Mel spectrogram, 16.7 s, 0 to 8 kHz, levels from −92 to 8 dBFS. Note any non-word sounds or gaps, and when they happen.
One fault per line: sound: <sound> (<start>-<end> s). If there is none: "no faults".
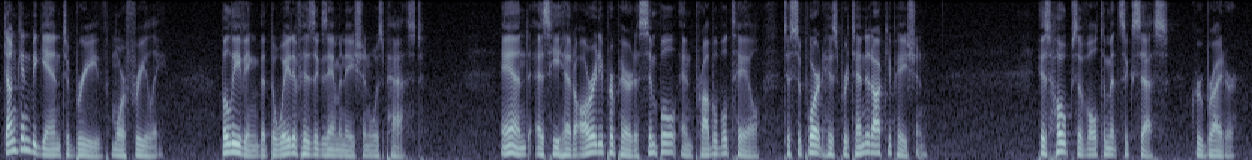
no faults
